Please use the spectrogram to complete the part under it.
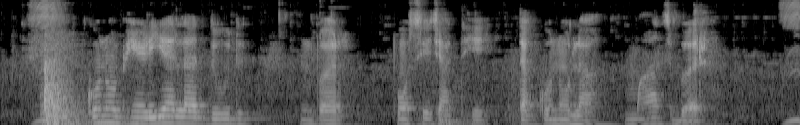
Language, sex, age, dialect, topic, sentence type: Chhattisgarhi, male, 60-100, Western/Budati/Khatahi, agriculture, statement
